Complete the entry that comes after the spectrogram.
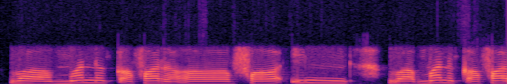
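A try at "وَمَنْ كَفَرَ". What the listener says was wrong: یہاں غنہ کریں، اخفا ہے یہاں پر، ومن کفر دیکھیں یہاں پر ومن کفر، را پر صرف زبر ہے، لمبا نہ کریں اس کو، کفرا یہ الف بن جاتا ہے، ومن کفر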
